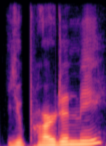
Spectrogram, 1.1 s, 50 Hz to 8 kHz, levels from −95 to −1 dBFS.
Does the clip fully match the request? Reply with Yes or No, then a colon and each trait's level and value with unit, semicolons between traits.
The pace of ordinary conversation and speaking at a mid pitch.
Yes: average, 170 wpm; medium, 165 Hz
